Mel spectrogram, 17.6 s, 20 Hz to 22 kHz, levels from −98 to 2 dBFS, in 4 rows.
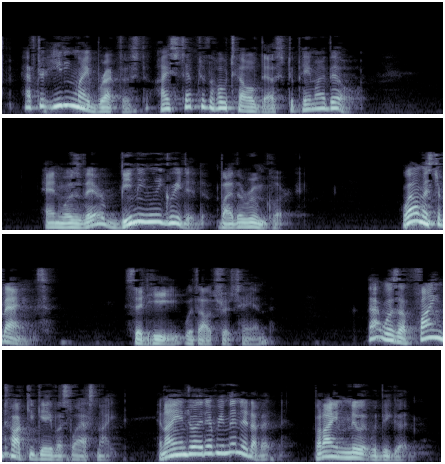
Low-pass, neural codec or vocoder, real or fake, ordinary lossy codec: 7.2 kHz; autoencoder, 48 kHz, 128 numbers a frame, DAC-VAE, trained on Japanese speech; fake; MP3, 32 kbps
